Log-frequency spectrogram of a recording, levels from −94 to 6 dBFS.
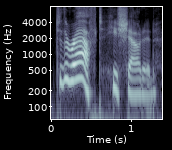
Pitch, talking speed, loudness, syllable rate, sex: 235 Hz, 215 wpm, -18 LUFS, 4.9 syllables/s, female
